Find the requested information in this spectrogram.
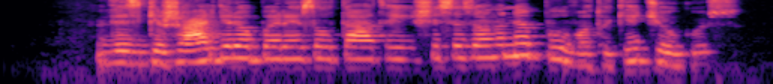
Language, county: Lithuanian, Alytus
